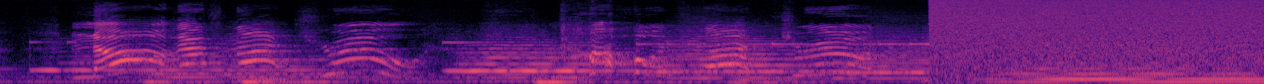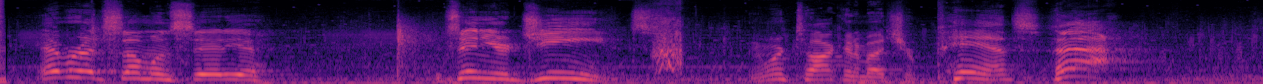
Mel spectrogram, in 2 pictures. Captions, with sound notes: NO, THAT'S NOT TRUE! [ Crying ] NO, IT'S NOT TRUE! EVER HAD SOMEONE SAY TO YOU, "IT'S IN YOUR GENES"? THEY WEREN'T TALKING ABOUT YOUR PANTS -- HA!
